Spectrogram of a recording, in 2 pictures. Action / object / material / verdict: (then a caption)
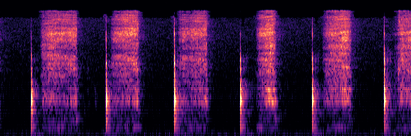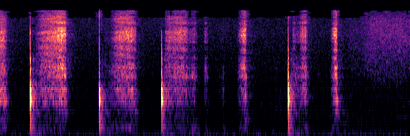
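scrape / chalk stick on a chalkboard / chalk / none. A stick of blue chalk held in the fingers draws a balloon string down a large, solid, flat black chalkboard in a series of scraping strokes. Each stroke begins with a sharp tick as the chalk meets the board, followed by a short, bright, gritty rasp. The strokes repeat at a steady, quiet pace, and the clip ends with a faint hiss.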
